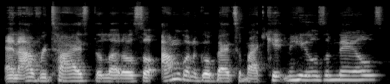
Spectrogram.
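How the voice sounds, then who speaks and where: A woman from Washington, D.C., co-hosting a casual talk show, reacting quickly and laughing along. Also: deep voice. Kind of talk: casual chat.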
